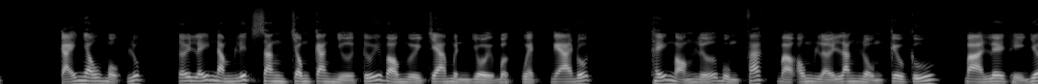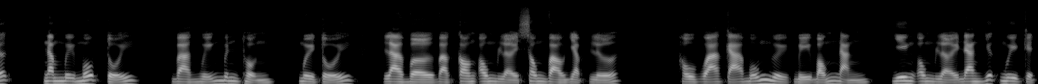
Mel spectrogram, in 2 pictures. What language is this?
Vietnamese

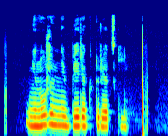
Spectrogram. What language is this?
Mari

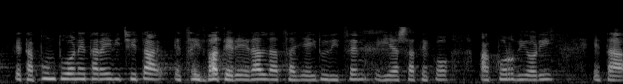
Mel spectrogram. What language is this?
Basque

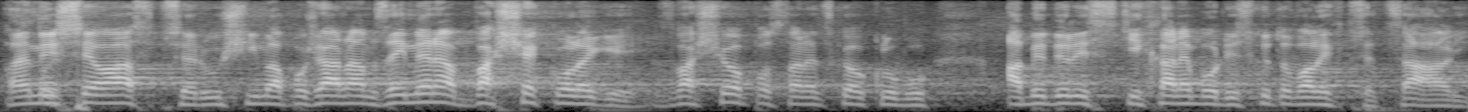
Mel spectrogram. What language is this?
Czech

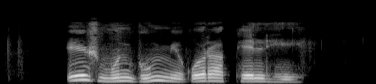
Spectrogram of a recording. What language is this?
Torwali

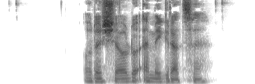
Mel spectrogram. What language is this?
Czech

